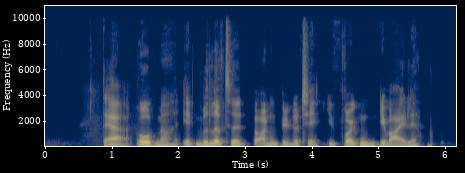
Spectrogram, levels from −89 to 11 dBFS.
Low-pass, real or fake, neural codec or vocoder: 9.9 kHz; fake; codec, 24 kHz, 0.9 kbps, WavTokenizer, small release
